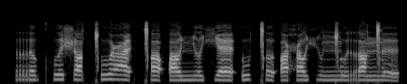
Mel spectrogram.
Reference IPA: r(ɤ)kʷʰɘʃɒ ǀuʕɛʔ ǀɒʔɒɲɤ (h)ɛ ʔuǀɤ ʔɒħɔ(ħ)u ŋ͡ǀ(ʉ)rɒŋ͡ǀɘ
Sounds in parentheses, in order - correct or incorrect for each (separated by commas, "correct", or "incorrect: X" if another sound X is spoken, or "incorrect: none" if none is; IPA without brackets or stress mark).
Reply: correct, incorrect: ç, incorrect: ç, incorrect: u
